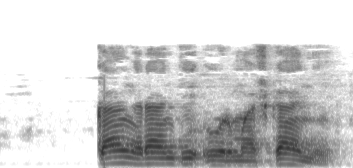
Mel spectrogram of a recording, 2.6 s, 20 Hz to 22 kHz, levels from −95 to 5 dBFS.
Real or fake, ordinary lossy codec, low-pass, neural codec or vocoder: real; AAC, 48 kbps; 7.2 kHz; none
